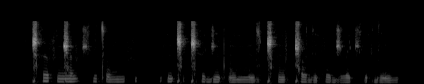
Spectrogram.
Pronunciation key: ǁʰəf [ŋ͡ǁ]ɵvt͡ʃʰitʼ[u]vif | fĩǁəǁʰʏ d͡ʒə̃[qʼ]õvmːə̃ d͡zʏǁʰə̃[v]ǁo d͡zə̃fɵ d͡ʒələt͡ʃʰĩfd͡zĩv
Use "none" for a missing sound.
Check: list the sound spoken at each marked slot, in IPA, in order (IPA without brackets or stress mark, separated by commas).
ŋ͡ǁ, o, tʼ, v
